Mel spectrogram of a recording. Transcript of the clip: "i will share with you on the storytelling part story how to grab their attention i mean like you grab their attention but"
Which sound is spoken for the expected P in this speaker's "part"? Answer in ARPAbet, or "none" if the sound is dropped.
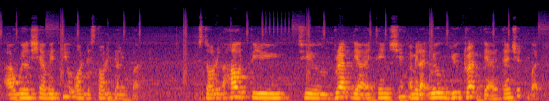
B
